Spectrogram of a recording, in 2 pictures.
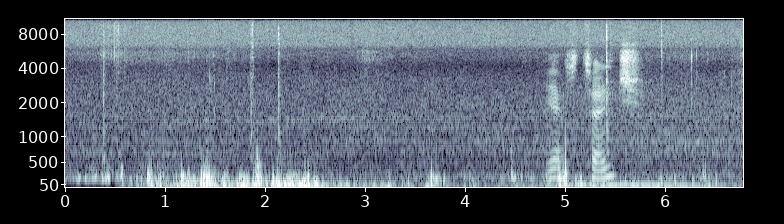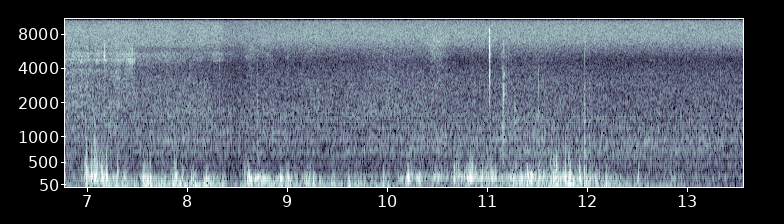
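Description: Wind gusts and rumbles outdoors.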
